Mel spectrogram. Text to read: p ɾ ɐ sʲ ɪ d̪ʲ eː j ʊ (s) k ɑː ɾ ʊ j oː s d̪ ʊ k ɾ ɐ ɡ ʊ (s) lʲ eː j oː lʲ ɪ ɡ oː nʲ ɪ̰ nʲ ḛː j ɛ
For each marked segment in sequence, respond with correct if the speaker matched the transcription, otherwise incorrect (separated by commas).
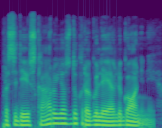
correct, incorrect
